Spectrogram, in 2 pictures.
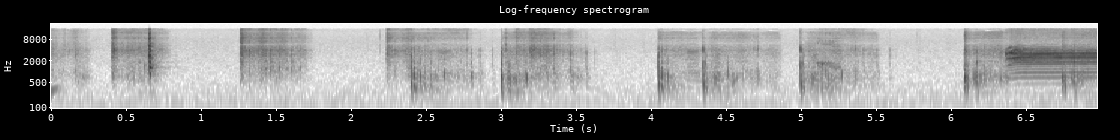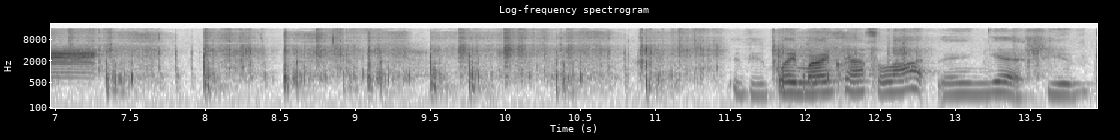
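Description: Wooden blocks are placed with short, soft knocks.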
